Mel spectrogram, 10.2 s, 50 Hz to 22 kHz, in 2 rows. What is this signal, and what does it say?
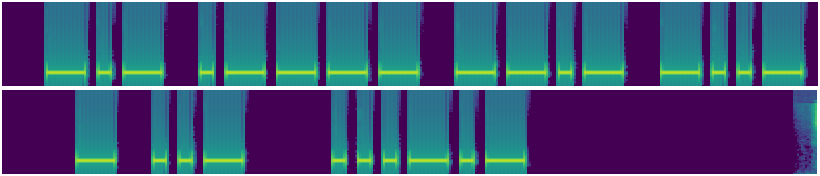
Morse code, heard as a keyed tone, about 15 wpm, 700 Hz. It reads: K1QX TU <SK>
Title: Practice QSO - Exchange 4 - Ending - 15wpm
